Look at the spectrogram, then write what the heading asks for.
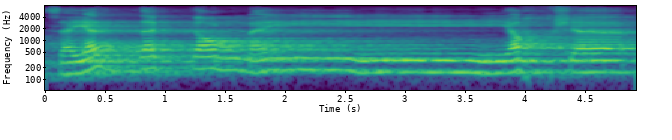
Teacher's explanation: تنوین یا نون ساکن کے بعد ینمو میں سے کوئی حرف آ جائے، یعنی یا نون میم اور واو میں سے، تو وہاں ادغام بالغنہ ہوتا ہے. یہاں دیکھ نون ساکن کے بعد یا آیا ہے تو یہاں ادغام بالغنہ ہوگا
